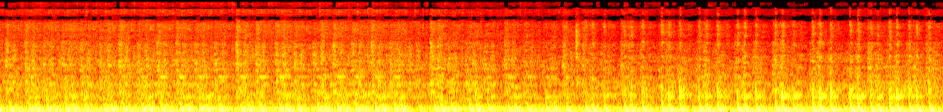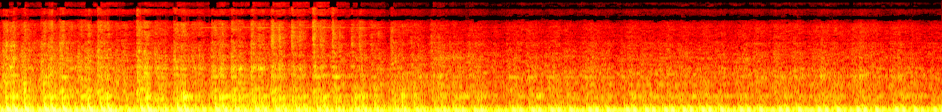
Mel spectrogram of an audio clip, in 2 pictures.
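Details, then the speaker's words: Polaris RZR XP Turbo S after replacing a stuck-open fuel injector and changing fuel-diluted oil: strong, even thrum with quick firing and no popping or misses through revs, where it popped badly before; runs clean. "All right, I think we got problem solved. It's running great. I haven't driven it, but I kind of revved it up, and before, if I'd rev it, it was just popping really bad. It's running nice and clean now."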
